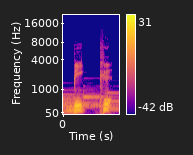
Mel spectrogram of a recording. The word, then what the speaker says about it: Bic: Ora, abbiamo tutti presente che la penna si chiama Bic e non Bic con l'H finale perché in inglese quella H finale avrebbe potuto indurre a una pronuncia sbagliata del nome, troppo simile al termine inglese bitch, che significava e significa tuttora sgualdrina, prostituta.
